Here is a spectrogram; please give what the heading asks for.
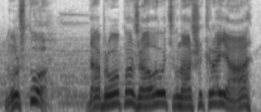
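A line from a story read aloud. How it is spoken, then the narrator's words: Shout, smiling elderly man. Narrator (Russian): выкрикнул очень пожилой улыбчивый мужчина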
